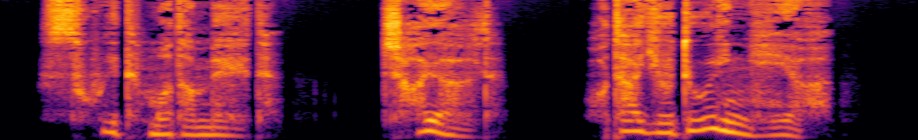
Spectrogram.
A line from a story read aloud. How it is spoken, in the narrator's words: He breathed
